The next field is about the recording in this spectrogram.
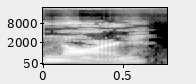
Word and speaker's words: NARN: But the easiest way to get to our website is just to Google NARN, which rhymes with barn. – N-A-R-N. – N-A-R-N, NARN.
